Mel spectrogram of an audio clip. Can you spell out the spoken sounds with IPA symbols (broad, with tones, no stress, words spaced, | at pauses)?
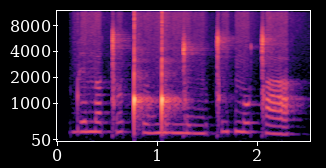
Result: de˦nɐ˦ ɡ͡ǀɐ˦ǃʰɵ˨ ŋ͡ǃɨ˨ ŋ͡ǀʉ˨ŋɵ˨ǀi˦ʔ no˦ǀa˨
